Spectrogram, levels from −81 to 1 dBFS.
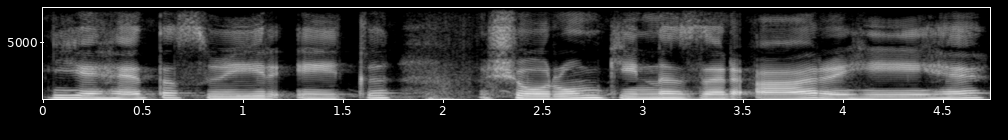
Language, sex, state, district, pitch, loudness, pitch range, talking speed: Hindi, female, Haryana, Charkhi Dadri, 185 Hz, -16 LUFS, 180-200 Hz, 115 wpm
